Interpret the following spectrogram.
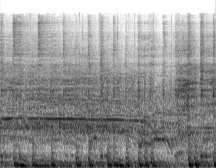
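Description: Loud pop music with a steady beat playing over a concert sound system, with the audience cheering over it.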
